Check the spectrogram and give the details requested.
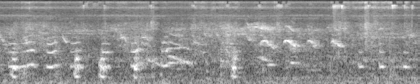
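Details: Hens and roosters calling at a chicken farm, heard softly over a constant low rumble: clipped, evenly spaced clucks joined by higher chirping notes from several birds.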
